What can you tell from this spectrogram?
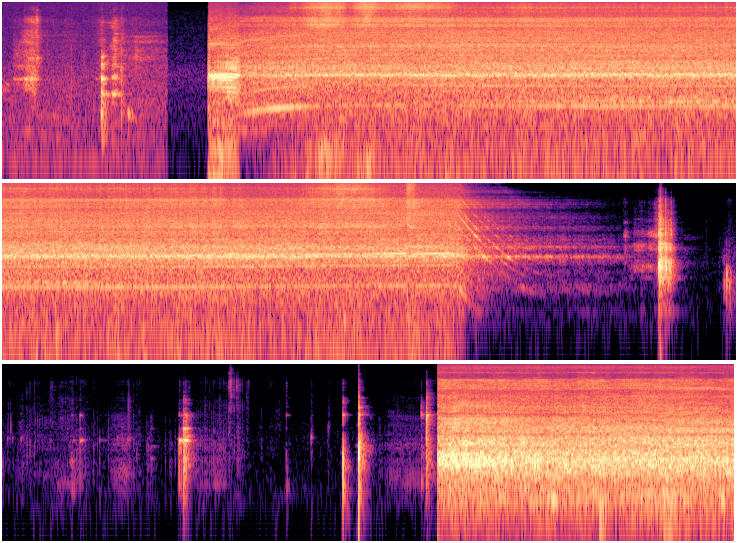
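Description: A corded HiKOKI circular saw spins up about two seconds in, runs through a wooden plank for about ten seconds with a steady whine, then winds down. A few light knocks of wood being handled follow, and near the end a canister gas torch is lit, its flame rushing steadily as it chars the wood.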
